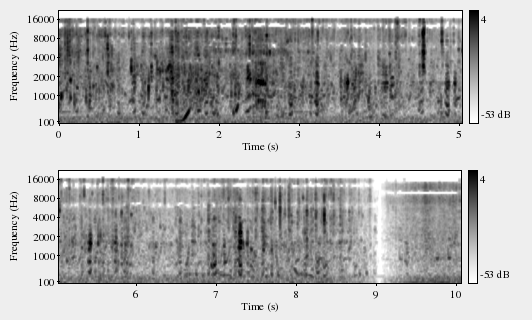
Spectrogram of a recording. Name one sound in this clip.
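Mute swans and ducks splash and paddle in shallow water.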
